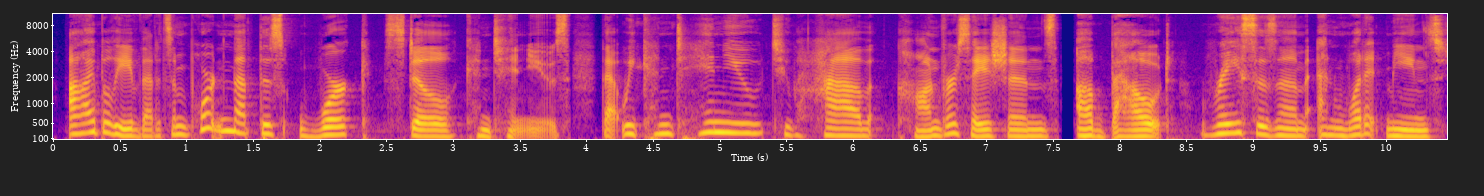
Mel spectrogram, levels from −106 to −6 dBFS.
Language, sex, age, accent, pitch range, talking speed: English, female, 30-49, American, 165-220 Hz, 125 wpm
